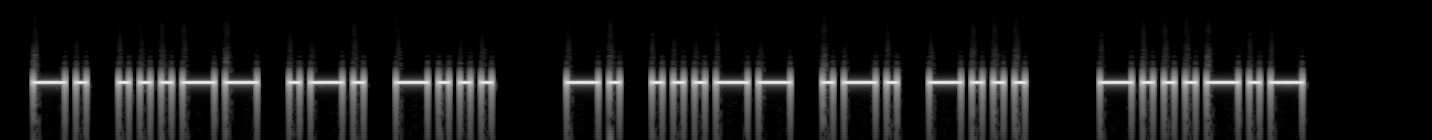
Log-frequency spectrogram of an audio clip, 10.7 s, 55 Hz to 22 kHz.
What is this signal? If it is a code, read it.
Morse code, heard as a keyed tone, about 14 wpm, 650 Hz. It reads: N3RB N3RB <BK>
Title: SOTA QSO Practice 15wpm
